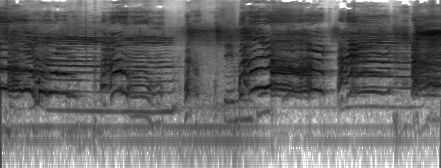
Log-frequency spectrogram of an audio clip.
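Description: A Shih Tzu howls in long, wavering, tuneful notes that rise and fall like singing.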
